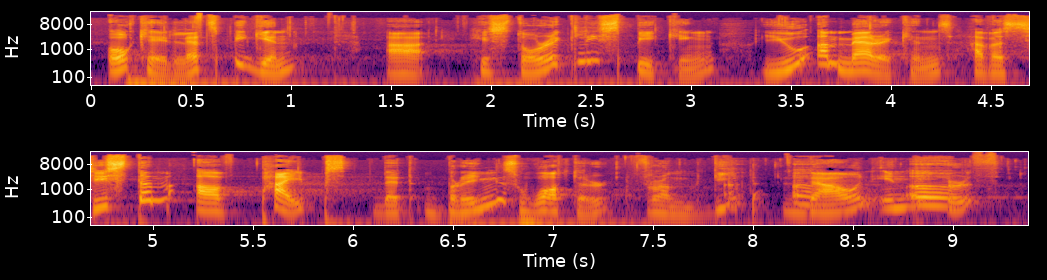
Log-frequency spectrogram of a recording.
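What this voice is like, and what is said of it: Speaks with a noticeable accent. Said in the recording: “I can't understand you over your accent.”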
